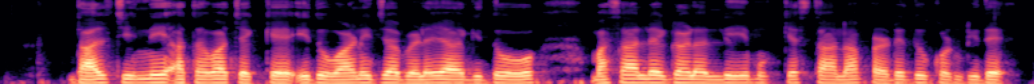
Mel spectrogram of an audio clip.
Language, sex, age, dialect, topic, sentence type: Kannada, male, 18-24, Mysore Kannada, agriculture, statement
